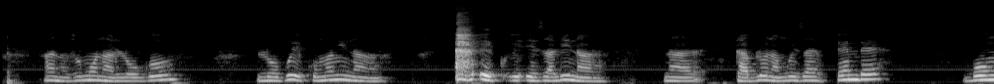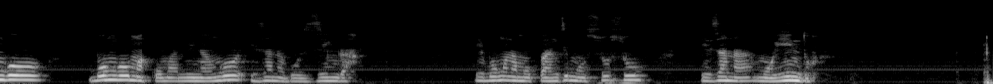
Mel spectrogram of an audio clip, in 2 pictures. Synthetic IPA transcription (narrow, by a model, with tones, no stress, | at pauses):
a˦wa˨na˨zo˦mɔ˦na˨lo˨ɡo˦ | lo˨ɡo˦e˨ko˨ma˦mi˦na˨ | e˨za˨li˦na˨ | na˨ | ta˨blo˦n˨a˨ŋɡo˦e˨za˦ja˨pɛ˦mbɛ˦ | bo˦ŋɡo˦ | bo˦ŋɡo˦ma˨ko˨ma˨mi˨n˨a˨ŋɡo˦e˨za˦na˨bo˨zi˦ŋɡa˦ | e˨bo˦ŋɡo˦na˨mo˨pa˨nzi˦mo˨su˦su˦ | e˨za˦na˨mo˨ji˦ndo˨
